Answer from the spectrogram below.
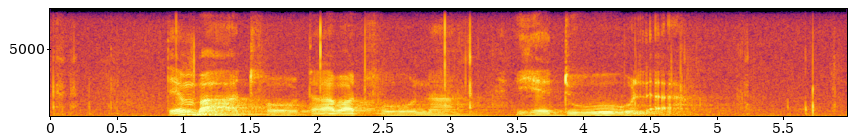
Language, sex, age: Swati, male, 22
